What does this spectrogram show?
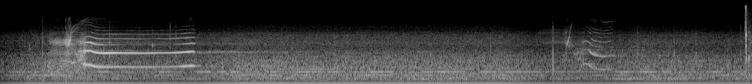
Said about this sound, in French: Et des vocalises d'orques, voilà, vous les entendez, elles sont au milieu des moteurs de paquebots dans les eaux du port de Vancouver, en l'occurrence, pour illustrer ce sujet encore mal connu du bruit sous-marin.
